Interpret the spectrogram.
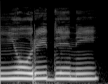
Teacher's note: ہم حرف الرا کو پتلی آواز میں پڑھیں گے · ادغام کا معنی ہے حرف کو حرف میں داخل کرنا، تو ہم نون ساکن کو یا میں ملا کے غنہ اور تشدید کے ساتھ یہ حکم کو ادا کریں گے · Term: ترقیق, ادغام بغنہ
